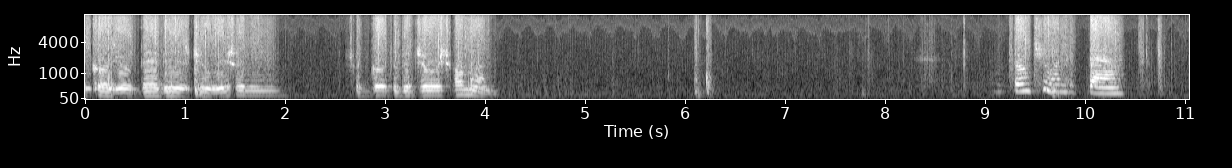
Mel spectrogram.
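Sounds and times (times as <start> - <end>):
faint background hiss: 0.0 - 11.0
person speaking: 9.0 - 10.5.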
